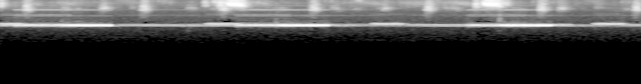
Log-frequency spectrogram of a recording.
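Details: Night-time crickets in grass on a warm Bulgarian summer evening, surround microphone; a bright continuous trill interrupted by stronger chirping bursts about once a second, calm with no other animals.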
